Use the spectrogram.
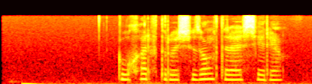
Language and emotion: Russian, neutral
